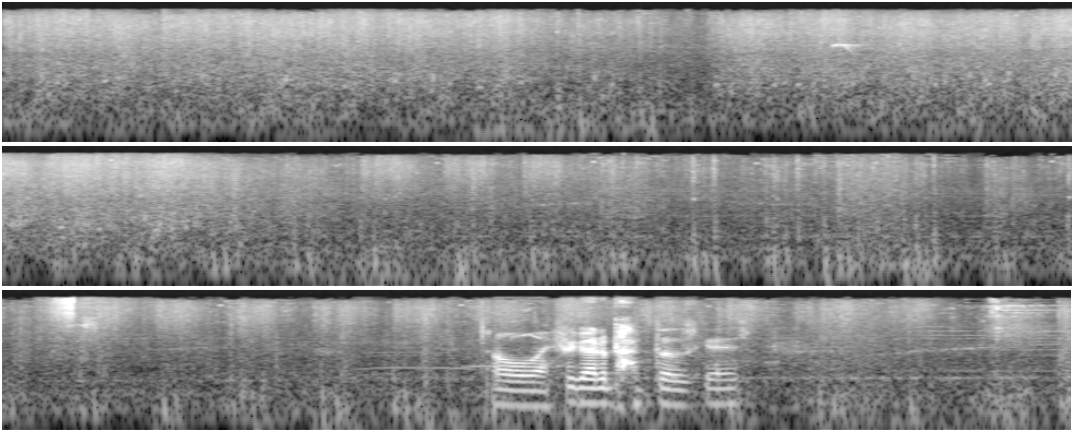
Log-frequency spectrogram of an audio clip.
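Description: Hooves gallop steadily.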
